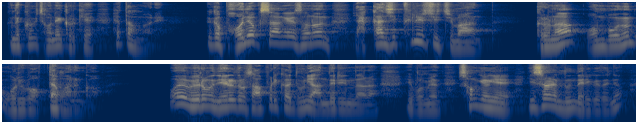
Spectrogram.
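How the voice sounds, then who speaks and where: A man preaching a sermon in a fairly high voice. He keeps turning to the congregation, stressing his points with emphatic rises. The tone is that of a pastor in full flow. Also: a bit bright.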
